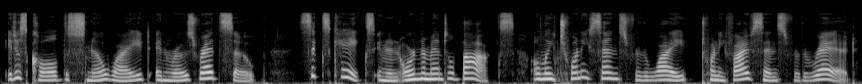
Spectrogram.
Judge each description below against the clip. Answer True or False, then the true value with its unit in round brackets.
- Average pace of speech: True (195 wpm)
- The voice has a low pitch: False (220 Hz)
